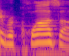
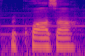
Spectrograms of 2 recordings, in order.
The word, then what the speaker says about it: Rayquaza: Pronunciation used uh to do just makes me think of squash because of how the qua is pronounced. Rayquaza Rayquaza.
